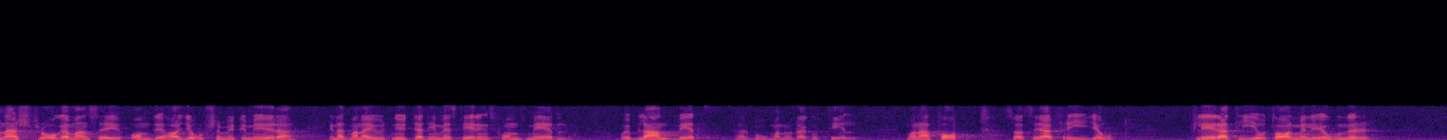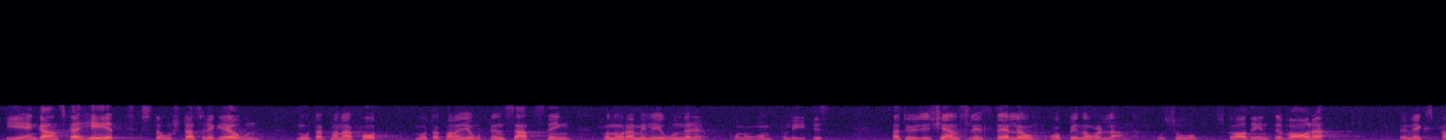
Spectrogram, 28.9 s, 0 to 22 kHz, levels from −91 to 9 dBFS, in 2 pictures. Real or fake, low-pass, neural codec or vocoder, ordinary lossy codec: real; 5.4 kHz; none; none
